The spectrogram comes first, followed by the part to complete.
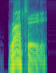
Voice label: "ratty", British

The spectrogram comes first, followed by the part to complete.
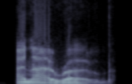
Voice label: "anaerobe", British

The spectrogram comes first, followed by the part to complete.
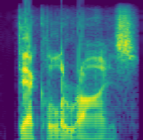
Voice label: "decolorize", American

